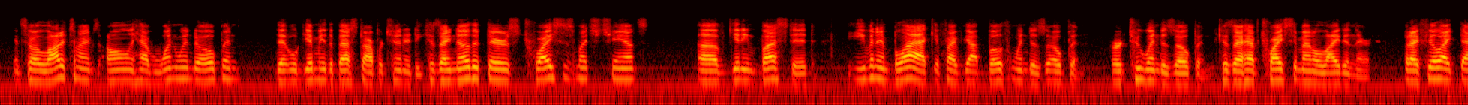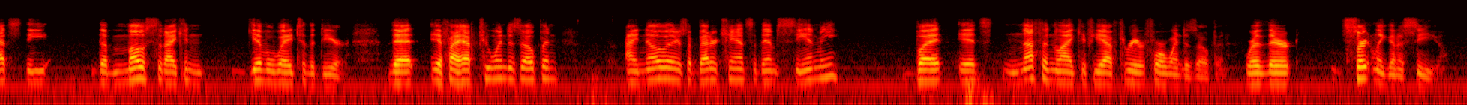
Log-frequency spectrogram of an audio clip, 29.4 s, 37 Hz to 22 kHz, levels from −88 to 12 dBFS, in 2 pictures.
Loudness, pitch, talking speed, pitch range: -29 LUFS, 155 Hz, 215 wpm, 140-170 Hz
